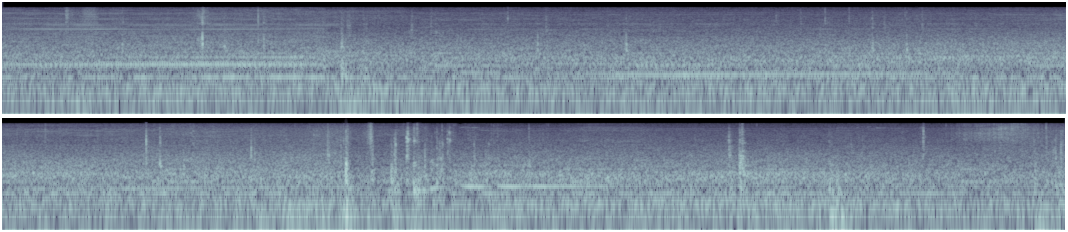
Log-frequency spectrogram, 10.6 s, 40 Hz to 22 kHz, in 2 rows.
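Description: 2007 Jaguar XK convertible's power soft top raising: the motor runs with a steady whine that shifts pitch a few times as the top unfolds. There is a clunk about seven seconds in and a few clicks near the end as the mechanism moves the roof and tonneau cover.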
